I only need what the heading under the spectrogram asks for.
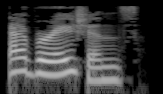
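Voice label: "aberrations", British English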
